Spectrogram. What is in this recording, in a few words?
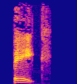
"bake", english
